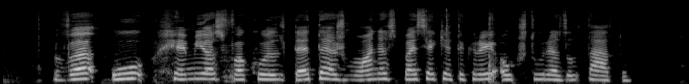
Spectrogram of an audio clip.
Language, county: Lithuanian, Vilnius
